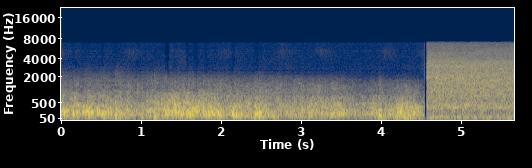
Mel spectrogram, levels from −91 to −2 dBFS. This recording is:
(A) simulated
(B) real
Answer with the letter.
A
